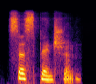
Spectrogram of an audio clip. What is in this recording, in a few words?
"suspension", Indian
